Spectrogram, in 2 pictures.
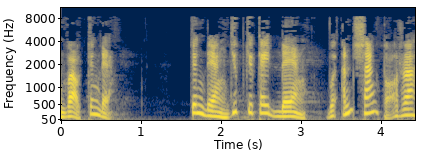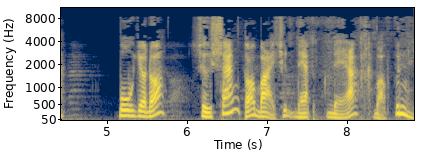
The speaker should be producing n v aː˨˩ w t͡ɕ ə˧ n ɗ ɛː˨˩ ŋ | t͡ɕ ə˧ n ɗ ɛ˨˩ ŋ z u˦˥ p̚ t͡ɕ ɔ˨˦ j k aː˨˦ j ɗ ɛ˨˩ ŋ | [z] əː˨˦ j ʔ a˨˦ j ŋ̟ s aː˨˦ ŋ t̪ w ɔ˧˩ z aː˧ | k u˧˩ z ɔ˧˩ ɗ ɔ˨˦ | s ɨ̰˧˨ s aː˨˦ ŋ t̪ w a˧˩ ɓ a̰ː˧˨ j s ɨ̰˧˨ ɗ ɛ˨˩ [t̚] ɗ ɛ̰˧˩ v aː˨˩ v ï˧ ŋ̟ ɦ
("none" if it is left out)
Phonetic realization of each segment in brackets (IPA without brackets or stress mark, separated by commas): v, p̚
